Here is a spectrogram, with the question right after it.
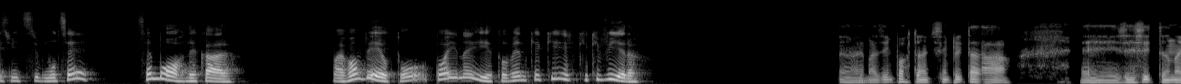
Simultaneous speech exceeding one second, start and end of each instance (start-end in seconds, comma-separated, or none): none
